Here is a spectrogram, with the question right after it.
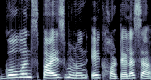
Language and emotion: Goan Konkani, neutral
